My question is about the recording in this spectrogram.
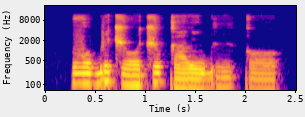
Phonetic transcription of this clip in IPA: v o˧ b e˦ t͡ʃ oː˧ t͡ʃ o˦ k a˨ l ĩ˨ ɓ ɨ˧ | k ɔ˨

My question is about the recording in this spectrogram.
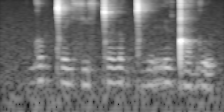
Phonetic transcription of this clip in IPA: ɡ o ɡ ǀ e j sʲ ɨ sʲ ǀ ɵ l o ɡ ǀ e̤ l r ɨ ǃ a ɡ u

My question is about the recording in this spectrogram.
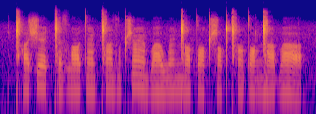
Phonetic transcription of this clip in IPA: ǁʰ a ʃ ɛ ǁ ɛ z ðˤ æ e̯ t æ̃ ǁ ã z ə̃ tˤ ʃ æ̃ b a w æ̃ ŋ͡ǁ ɛ tˤ æ tˤ ʃ a tˤ ǁʰ ɛ̃ tˤ a ŋ͡ǁ a b a

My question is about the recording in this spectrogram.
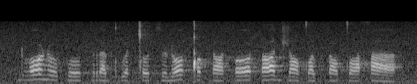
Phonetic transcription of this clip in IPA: ɖʱ ɔ ɳ o f o k r a kʷʼ a ǀ o t͡s o ɳ ɔ ǃ ɔ k ɑ x ɔ ɬ ɑ d͡ʒ a tˤ a xʷ ɑ tˤ a ħ a

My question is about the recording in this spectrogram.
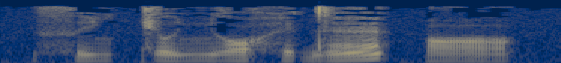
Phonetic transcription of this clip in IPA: θ i ʎ c ɔ ʎ ɔ h ɪ d ɛ̃ | ɑ

